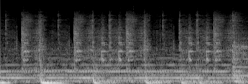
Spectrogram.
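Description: Mid-1990s jungle drum and bass played from vinyl records: fast, busy breakbeat drums with deep bass hits under a sustained synth chord.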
